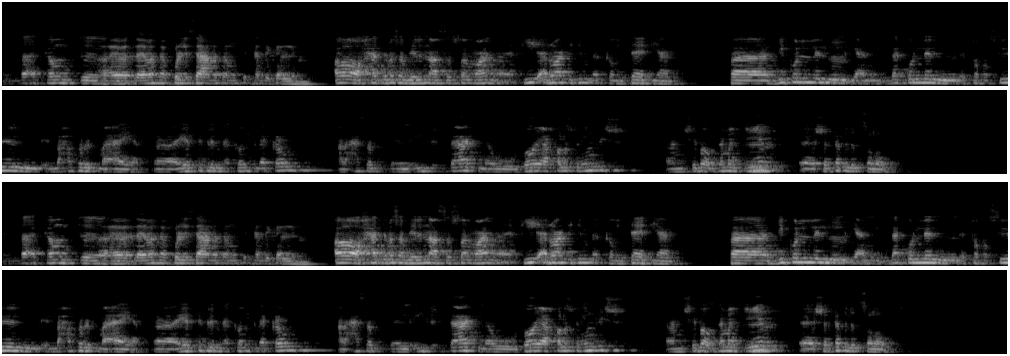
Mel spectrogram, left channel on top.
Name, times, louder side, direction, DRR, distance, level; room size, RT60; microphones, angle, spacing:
voice 1, 0.0-1.2 3.3-6.8 7.3-16.3 16.7-19.0, right 3 dB, 45° right, 1.0 m, -33 dB
voice 2, 1.0-3.1 8.2-8.4 17.5-17.8, left 1 dB, 15° left, 1.0 m, -33 dB
7.9 x 4.1 x 4.7 m
head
